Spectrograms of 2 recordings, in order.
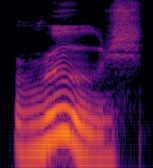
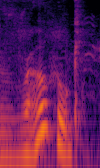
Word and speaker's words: Rouge: Rouge. Rouge. Rouge the bat. Rouge. Go. Is that how you pronounce it? Rouge. What the hell? I always thought I was rogue.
